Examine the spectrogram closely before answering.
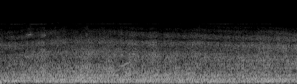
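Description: A helicopter hovers overhead, dropping gas grenades during a clash between demonstrators and police, its steady, loud rotor roar filling the air as an unbroken wash of rumbling, wind-like noise that never lets up.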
